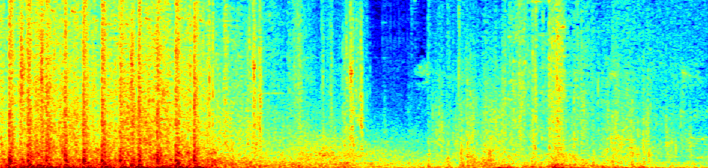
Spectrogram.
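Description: Turret gunfire in Fortnite: loud, rapid automatic fire for over a second, then quieter continuing shots with another burst later on.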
